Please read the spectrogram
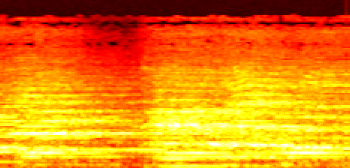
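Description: Choir music: voices singing long held notes, moving to a new chord about a second in.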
